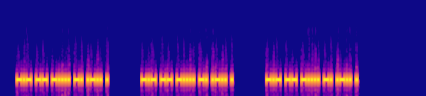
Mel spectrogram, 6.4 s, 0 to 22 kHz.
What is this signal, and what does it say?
Morse code, heard as a keyed tone, about 52 wpm, 700 Hz. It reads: KM6NLE KM6NLE KM6NLE
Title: USA Call Signs - 6 Characters - Repeated 3x - 50wpm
